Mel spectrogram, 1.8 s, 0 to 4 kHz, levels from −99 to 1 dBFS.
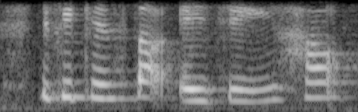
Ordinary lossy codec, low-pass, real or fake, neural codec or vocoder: Opus, 24 kbps; 3.6 kHz; fake; codec, 16 kHz in and 24 kHz out, 2.2 kbps, FireRedTTS-2 codec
